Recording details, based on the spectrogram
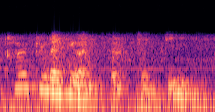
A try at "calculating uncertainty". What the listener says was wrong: I don't think you should stress the middle. That doesn't sound right. I think we should stress here. Yeah, because you have certainty and uncertainty.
